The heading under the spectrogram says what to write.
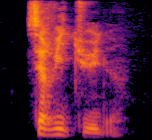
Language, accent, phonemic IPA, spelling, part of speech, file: French, France, /sɛʁ.vi.tyd/, servitude, noun, LL-Q150 (fra)-servitude.wav
- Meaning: 1. servitude, thralldom 2. easement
